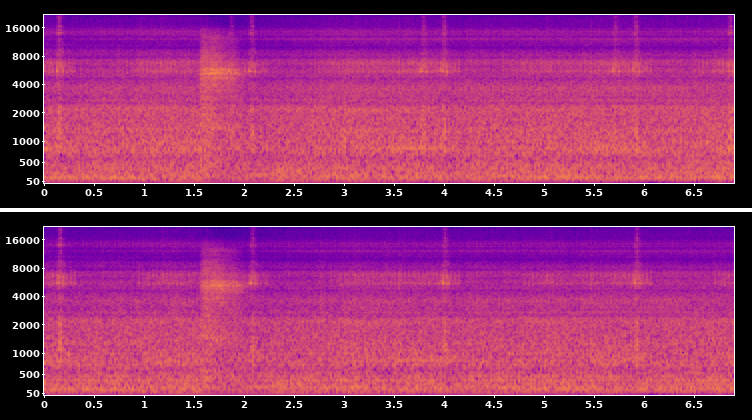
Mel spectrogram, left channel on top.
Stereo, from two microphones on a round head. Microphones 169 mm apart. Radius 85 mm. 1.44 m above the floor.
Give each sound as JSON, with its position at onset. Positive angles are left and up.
{"t": 1.5, "sound": "breathing", "side_deg": 70, "distance_m": 1.0}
